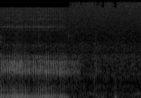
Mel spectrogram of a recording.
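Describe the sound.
A person imitates a cat's purr with a loud, rumbling drone that lasts just over a second, then falls away into near quiet with a faint click or two.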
